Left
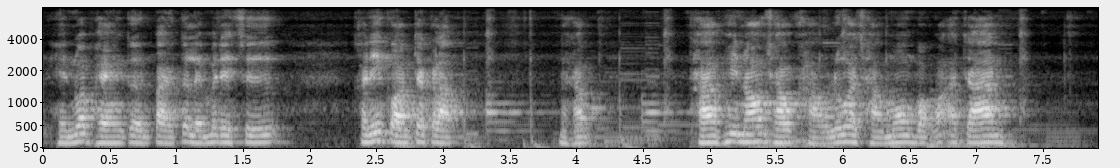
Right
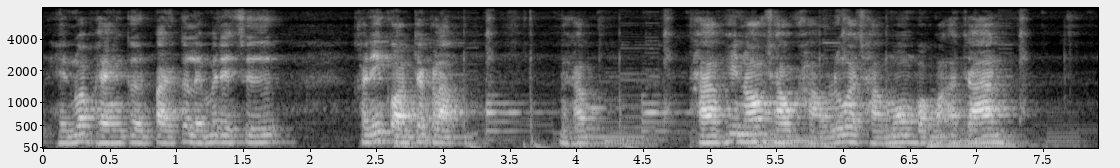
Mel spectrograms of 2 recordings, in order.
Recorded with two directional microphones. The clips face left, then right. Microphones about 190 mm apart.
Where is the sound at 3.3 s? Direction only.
Centre (ahead or behind).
